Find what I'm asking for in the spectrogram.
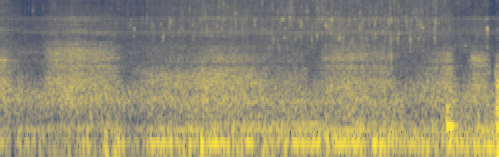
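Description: Water poured from a bucket over a backyard garden bed, a steady splashing and trickling stream that keeps on without a break and stays close to the listener.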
